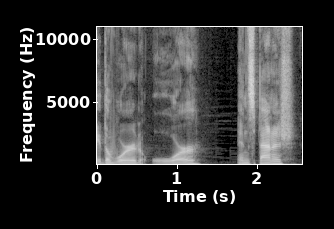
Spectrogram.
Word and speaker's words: o: In Spanish, the word or is o. It's just the letter O. It's pronounced O. It's not a diff thong. It's not O like English O. It's just O.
